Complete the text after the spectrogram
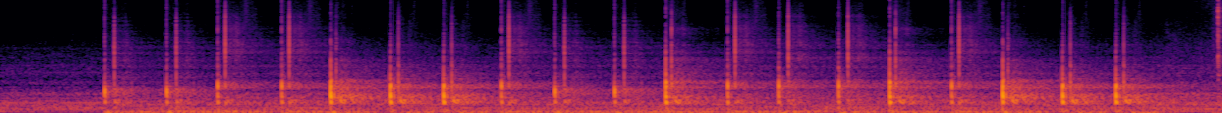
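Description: Footsteps echo steadily on a hard floor.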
